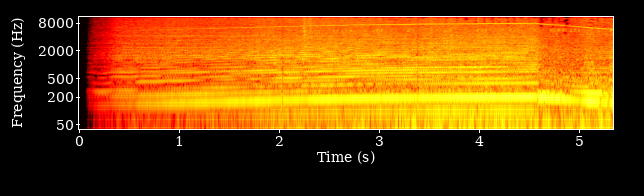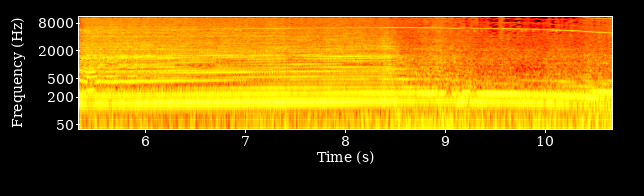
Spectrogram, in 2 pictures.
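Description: A race car engine roars loudly from inside the cabin, rising in pitch and dropping with each gear shift.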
